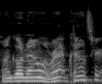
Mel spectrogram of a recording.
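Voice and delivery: put-on Southern country accent. Joking with co-hosts about going to concerts, in a put-on Southern accent. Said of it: "I guess I actually go to Southern".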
